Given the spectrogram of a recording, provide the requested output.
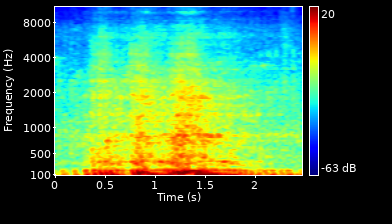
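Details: Honda XRM 125 carburetor single-cylinder, just after new starter motor assembly fitted, in neutral: catches promptly and settles into a steady, even putter with no clatter; normal idle.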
